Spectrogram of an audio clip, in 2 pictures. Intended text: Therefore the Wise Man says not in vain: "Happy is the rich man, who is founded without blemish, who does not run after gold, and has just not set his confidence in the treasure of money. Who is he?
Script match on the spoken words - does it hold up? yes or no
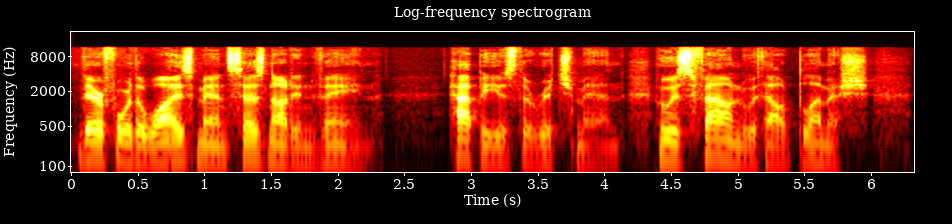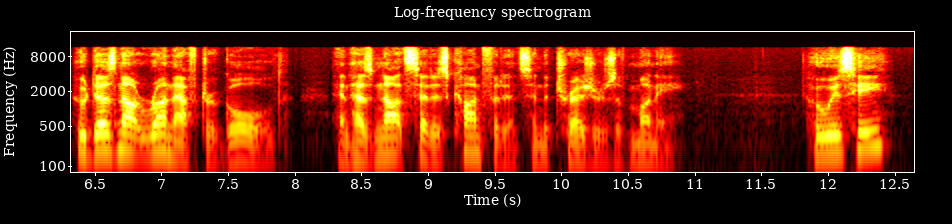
no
